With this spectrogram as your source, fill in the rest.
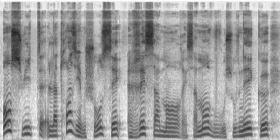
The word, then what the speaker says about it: récemment: nt vous allez les prononcer am donc on prononce récemment mais on euh pardon on écrit récemment mais on prononce récemment d'accord et la dernière chose et bien c'est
